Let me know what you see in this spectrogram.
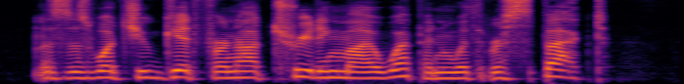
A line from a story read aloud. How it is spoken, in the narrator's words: Terrell said coldly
